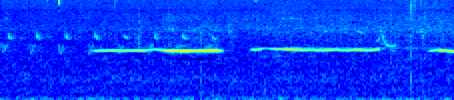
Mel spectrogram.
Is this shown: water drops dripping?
no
